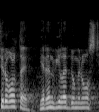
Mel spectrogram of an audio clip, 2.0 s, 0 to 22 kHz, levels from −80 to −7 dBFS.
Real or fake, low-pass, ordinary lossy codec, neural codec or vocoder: real; 10.8 kHz; AAC, 48 kbps; none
